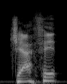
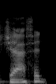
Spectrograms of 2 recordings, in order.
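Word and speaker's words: Japheth: leads his husband uh jaffet Leeds I guess you would pronounce that as jaffet j a p h t that's jaffet wouldn't it uh I think so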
